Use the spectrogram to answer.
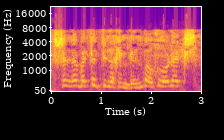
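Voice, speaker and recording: Elderly grandfather, high voice, kindly, concerned, radio drama, muffled recording. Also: a little slow, background noise. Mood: reassuring. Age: older. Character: kindly old grandfather figure, protective drinking companion.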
